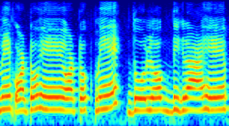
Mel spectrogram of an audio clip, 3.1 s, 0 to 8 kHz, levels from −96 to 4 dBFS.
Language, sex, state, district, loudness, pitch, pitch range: Hindi, female, Uttar Pradesh, Deoria, -16 LUFS, 270 Hz, 260-275 Hz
